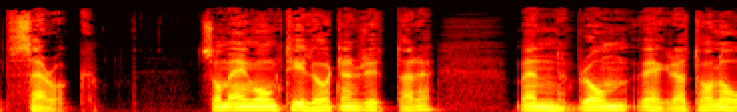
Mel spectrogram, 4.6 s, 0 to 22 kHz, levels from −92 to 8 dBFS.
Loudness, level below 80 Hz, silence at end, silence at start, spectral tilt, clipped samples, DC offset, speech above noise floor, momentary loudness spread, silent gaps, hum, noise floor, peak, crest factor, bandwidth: -15 LUFS; -38 dBFS; 0 s; 0.05 s; -6 dB/octave; under 0.1%; under 0.1%; 49 dB; 10 LU; none; none; -64 dBFS; 0 dBFS; 16 dB; 15.5 kHz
